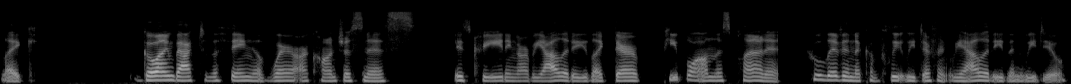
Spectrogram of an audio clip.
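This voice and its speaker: A woman's voice: lowish voice, steady tone, normal speed, gravelly, dry recording. A woman talking as a guest on a casual podcast, rambling with frequent "like" and "you know". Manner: rambling, filled with "like". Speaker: podcast guest, intuitive mentor. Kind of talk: casual conversation.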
